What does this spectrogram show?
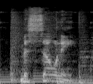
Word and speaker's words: Missoni: Missoni. Rhymes with macaroni.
